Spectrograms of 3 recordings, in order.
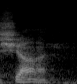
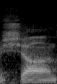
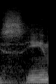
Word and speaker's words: Sean: And growing up with the name Sean, spelled S-E-A-N, people called me Scene a lot because they didn't know how to pronounce Sean.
